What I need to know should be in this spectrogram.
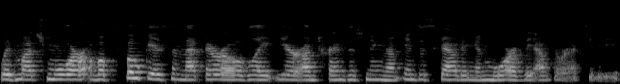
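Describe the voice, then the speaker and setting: With an American accent, this speaker talks at a fairly quick pace and keeps a fairly even intonation. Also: woman. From New York. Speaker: cubmaster and scout trainer. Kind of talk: training presentation. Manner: fast.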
